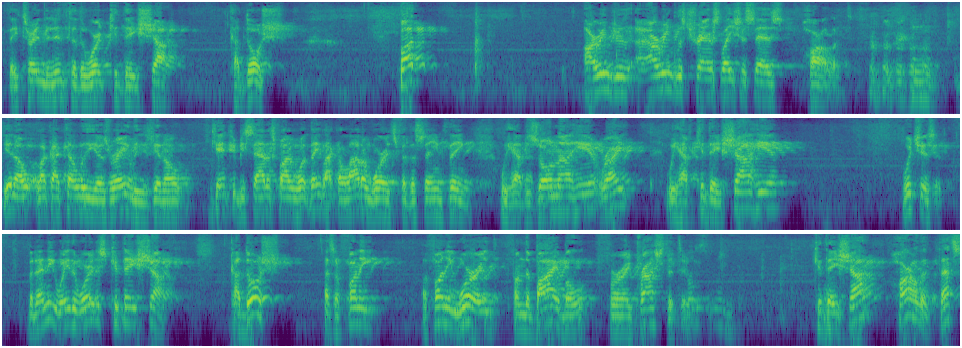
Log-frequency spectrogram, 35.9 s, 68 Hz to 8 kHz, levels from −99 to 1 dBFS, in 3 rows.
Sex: male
